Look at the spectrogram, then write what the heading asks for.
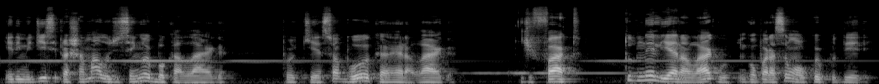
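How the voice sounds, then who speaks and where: A man's voice: on the low side, lively intonation, normal speed, music in the background. A man with a Brazilian accent, speaking as the narrator and host of a horror story podcast.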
